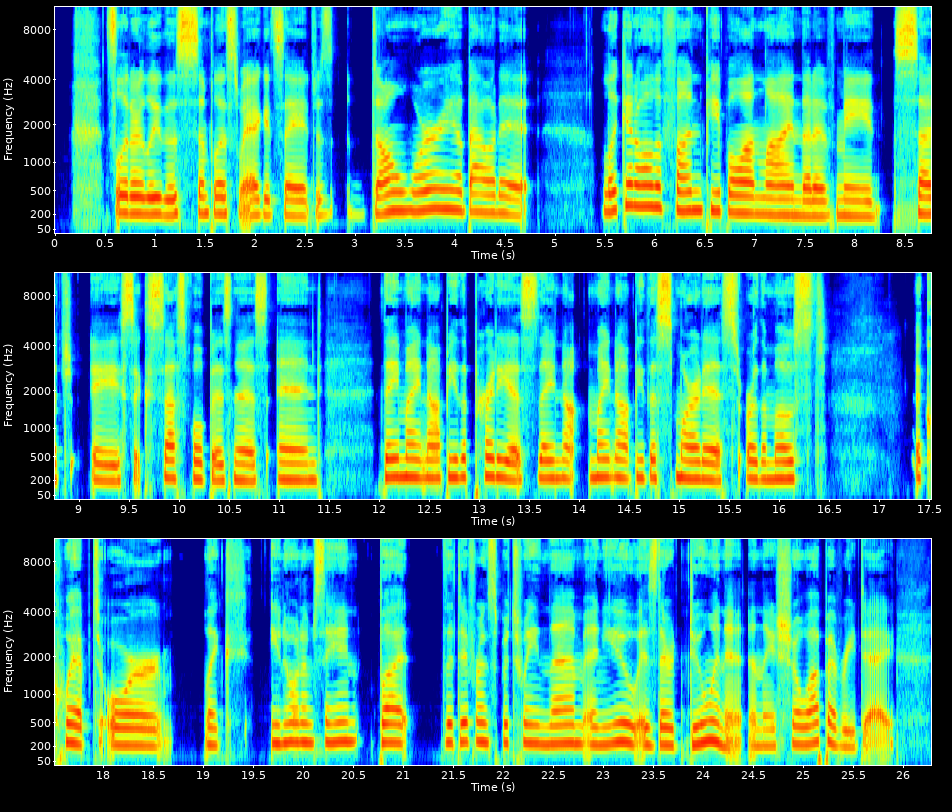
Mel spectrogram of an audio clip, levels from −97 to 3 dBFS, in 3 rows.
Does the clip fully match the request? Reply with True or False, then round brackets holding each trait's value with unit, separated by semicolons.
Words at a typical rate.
True (160 wpm)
